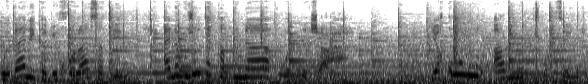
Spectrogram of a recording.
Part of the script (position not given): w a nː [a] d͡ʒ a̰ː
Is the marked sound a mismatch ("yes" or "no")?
no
